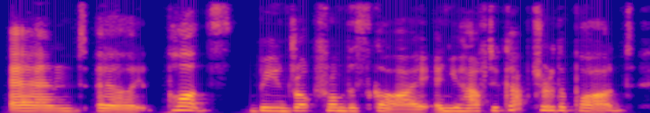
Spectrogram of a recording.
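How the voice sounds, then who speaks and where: A woman's voice: medium pitch, steady tone, unhurried, a bit bright, no echo, studio quality. A woman co-hosting a podcast, chatting casually about games in a hesitant, rambling way. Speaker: podcast co-host. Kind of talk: casual gaming discussion.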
